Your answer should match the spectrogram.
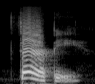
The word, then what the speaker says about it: therapy: alts olds therapy therapy py is like p therapy therapy that uh the a there then that syllable their uh therapy not their app they're happy they're happy that would stand out in a not great way have you done your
